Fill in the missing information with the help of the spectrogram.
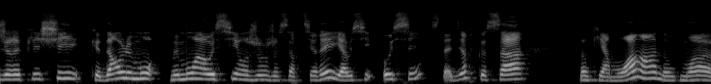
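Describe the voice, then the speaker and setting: A woman's voice: mid-range voice, a little mellow. A middle-aged woman from Russia with a Russian accent, leading a slam poetry workshop and explaining her writing with many hesitant fillers and restarts.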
